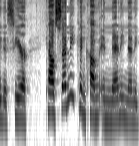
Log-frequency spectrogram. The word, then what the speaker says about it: chalcedony: it I think so chalcedony doesn't look like it's pronounced that way but it is pronounced chalcedony not ciao Suddenly It's Cal Sydney and it's c-h-a-l-c-e-d-o-n-y chalcedony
